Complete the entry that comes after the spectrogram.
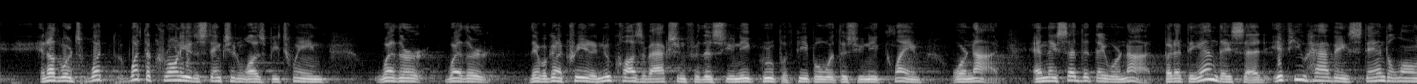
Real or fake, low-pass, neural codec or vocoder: real; 7.2 kHz; none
